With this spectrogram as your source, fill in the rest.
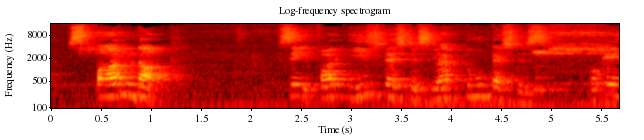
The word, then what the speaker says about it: testis: Okay, testis plural है, singular है, testis. Okay, testi भी बोलते हैं उसको, testi. बट स्पेलिंग में एस होता है लास्ट, एस साइलेंट है.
